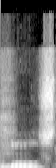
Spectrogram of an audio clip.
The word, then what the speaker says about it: Wohlvs: that you're looking at like wolves like it's that's my my social of everything Twitter Instagram uh everything YouTube and you spell that w o h l v s yeah I had to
